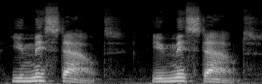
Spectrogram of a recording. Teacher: So our stress is on missed, right?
